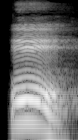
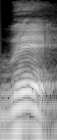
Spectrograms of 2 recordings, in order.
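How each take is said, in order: First: The lip shape stays fixed during the vowel. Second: The lip shape changes during the vowel. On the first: The speaker calls it right. "입 모양이 절대 변하지 않는 것이죠" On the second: The speaker calls it wrong. "동그랗게 오므렸다가 외 이렇게 하는 겁니다 ... 사실 근데 그건 틀린 발음이거든요"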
